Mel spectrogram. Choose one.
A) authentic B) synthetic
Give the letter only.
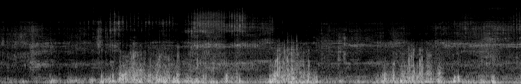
B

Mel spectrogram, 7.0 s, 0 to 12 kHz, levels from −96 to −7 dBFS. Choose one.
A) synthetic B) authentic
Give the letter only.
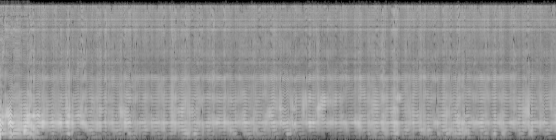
A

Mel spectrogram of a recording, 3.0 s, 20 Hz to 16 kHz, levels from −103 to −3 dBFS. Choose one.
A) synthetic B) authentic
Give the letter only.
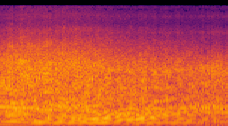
B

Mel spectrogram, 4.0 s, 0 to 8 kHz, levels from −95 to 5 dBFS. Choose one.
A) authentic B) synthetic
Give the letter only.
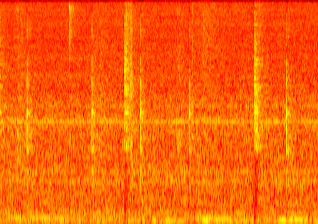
A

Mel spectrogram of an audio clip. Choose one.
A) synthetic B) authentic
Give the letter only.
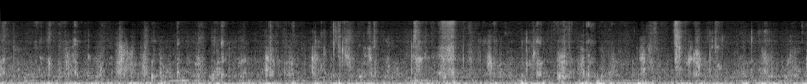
A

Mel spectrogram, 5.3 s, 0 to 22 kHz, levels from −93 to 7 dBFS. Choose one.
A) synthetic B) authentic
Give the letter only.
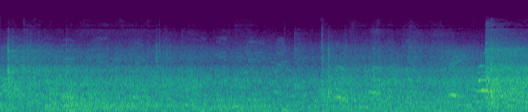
B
